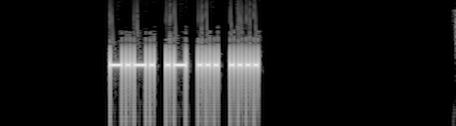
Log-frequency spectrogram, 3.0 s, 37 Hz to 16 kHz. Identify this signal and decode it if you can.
Morse code, heard as a keyed tone, about 44 wpm, 700 Hz. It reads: CASH
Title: Top 501-750 Words 45wpm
